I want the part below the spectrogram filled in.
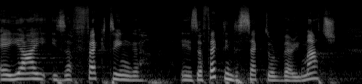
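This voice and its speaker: With an Italian accent, a woman speaks at medium pitch and a moderate pace with lively intonation. The recording is very clean, with a silent background. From northern Italy (Veneto). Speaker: lawyer and conference speaker. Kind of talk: conference talk.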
